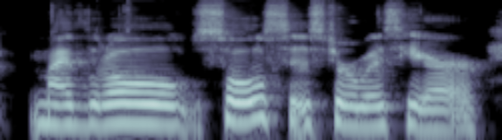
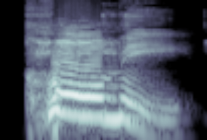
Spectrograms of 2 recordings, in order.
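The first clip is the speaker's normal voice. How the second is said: loud, sharp order; loud furious command; angry command; 3 semitones higher, 10 dB louder than usual. Retold or imitated. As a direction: shout it down the line. Retold angry demand.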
